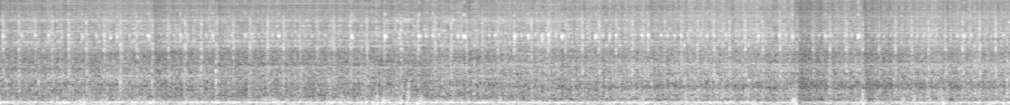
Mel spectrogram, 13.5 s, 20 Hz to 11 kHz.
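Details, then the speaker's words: Classic Chevy C10 with 350 Chevrolet V8, sat about five years, previous owner quit over knocking; restart shows deep loud V8 idle with an uneven low knock about twice a second in the bottom end: rod knock. "350 Chevrolet boys even with a rod knocking these things are better than most engines"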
